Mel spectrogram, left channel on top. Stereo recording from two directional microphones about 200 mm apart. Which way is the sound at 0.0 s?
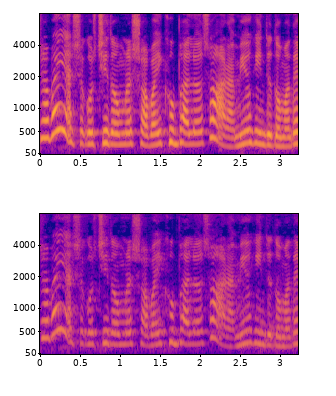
45° left (ahead or behind).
